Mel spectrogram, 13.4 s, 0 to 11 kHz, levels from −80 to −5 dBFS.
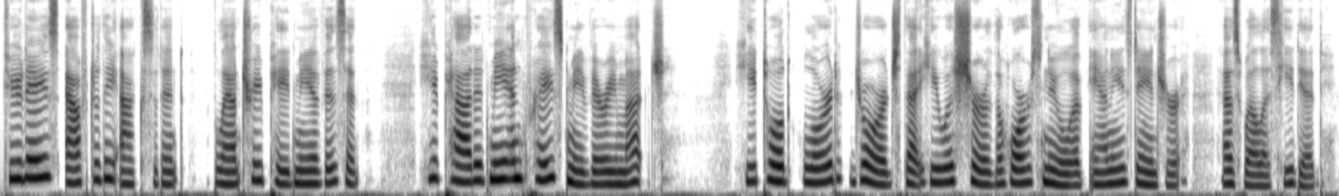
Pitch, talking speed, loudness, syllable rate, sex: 240 Hz, 165 wpm, -16 LUFS, 4.4 syllables/s, female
